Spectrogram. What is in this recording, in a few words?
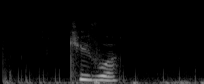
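"voir", French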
